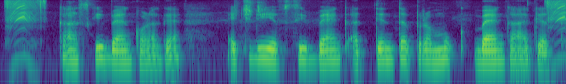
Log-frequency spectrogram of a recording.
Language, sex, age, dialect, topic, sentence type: Kannada, female, 36-40, Dharwad Kannada, banking, statement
